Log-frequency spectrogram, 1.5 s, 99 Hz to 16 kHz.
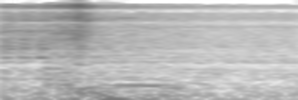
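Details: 2011 Honda Odyssey EX-L after battery and alternator replacement: short crank catches at once and drops into a smooth, even idle with no grinding or slow cranking; normal engine start.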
